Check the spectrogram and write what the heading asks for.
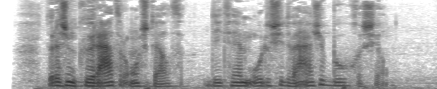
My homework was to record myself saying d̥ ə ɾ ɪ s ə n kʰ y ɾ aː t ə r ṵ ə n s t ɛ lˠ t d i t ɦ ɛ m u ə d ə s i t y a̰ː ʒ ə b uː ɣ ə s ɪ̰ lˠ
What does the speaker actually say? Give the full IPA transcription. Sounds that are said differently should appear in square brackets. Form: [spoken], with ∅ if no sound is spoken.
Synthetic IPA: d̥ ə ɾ ɪ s ə n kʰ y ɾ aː t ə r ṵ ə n s t ɛ lˠ t d i t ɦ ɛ m u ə d ə s i t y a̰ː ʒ ə b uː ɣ ə s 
